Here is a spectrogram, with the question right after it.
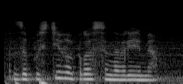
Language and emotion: Russian, neutral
